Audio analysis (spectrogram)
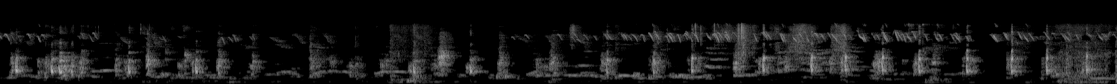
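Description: Chickens clucking up close, a busy stream of quick, chattering clucks and sharp peeps that continues almost without pause and grows denser toward the end.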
